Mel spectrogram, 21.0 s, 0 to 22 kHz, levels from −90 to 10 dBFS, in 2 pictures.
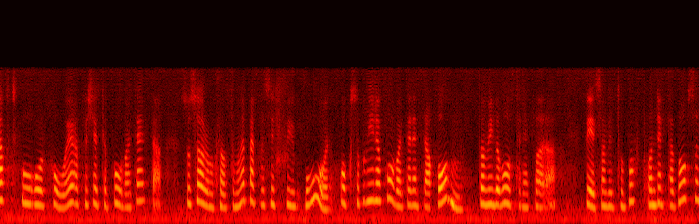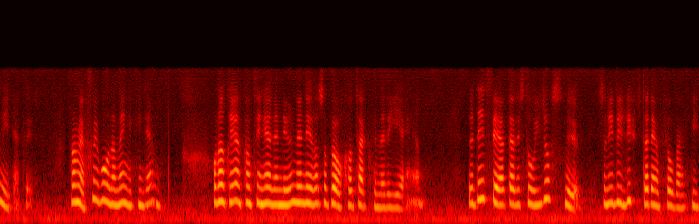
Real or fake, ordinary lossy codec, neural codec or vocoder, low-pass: fake; none; codec, 24 kHz, 0.9 kbps, WavTokenizer, large speech release; 7.2 kHz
